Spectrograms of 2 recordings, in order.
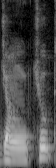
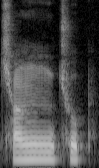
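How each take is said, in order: First: The word begins with a soft j sound. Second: The word begins with a ch sound. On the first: The speaker calls it wrong. "c'est pas du tout Jangchup" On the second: The speaker calls it right. "T C H s'il fallait faire une, de la phonétique"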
